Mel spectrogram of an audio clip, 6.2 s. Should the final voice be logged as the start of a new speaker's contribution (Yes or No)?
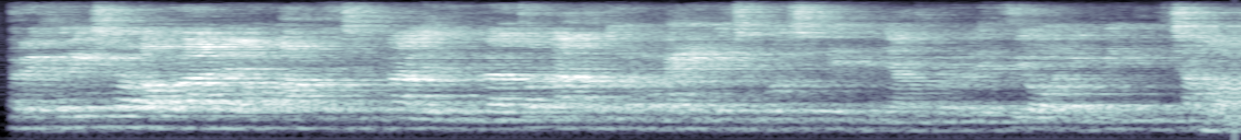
Yes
